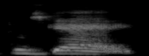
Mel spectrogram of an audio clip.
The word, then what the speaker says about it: Bouguet: It's spelled differently than it looks. And I've met him a couple times and had to ask him every time. It's Bouguet. Chris Bouguet.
